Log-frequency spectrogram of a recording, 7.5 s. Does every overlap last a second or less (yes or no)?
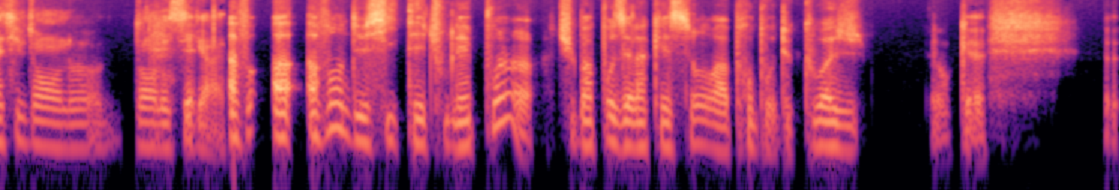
yes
